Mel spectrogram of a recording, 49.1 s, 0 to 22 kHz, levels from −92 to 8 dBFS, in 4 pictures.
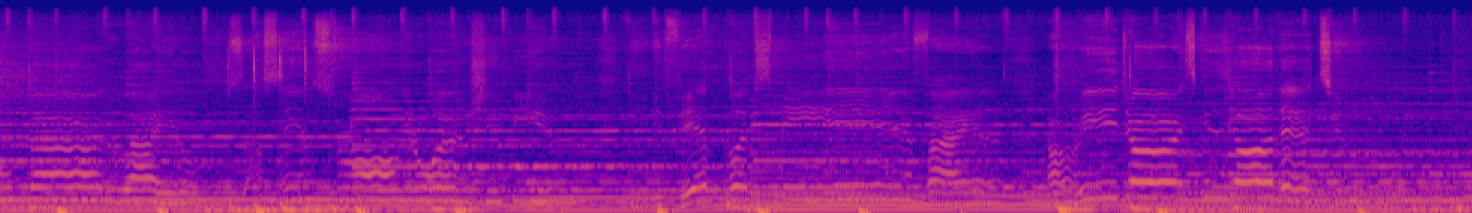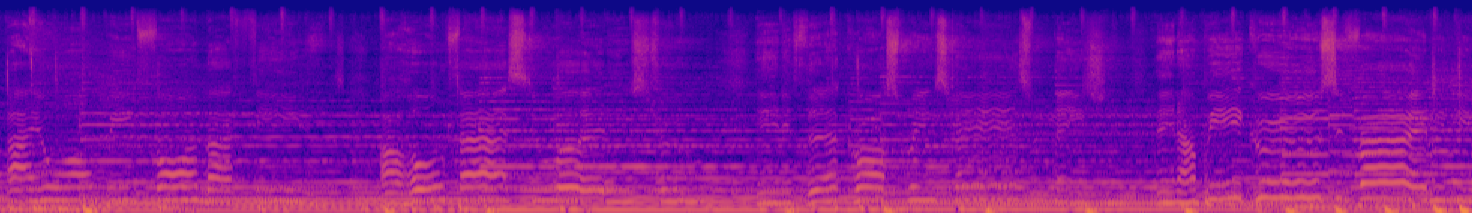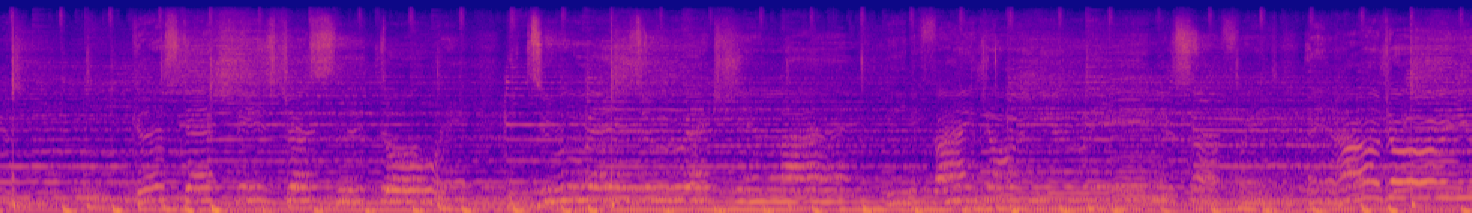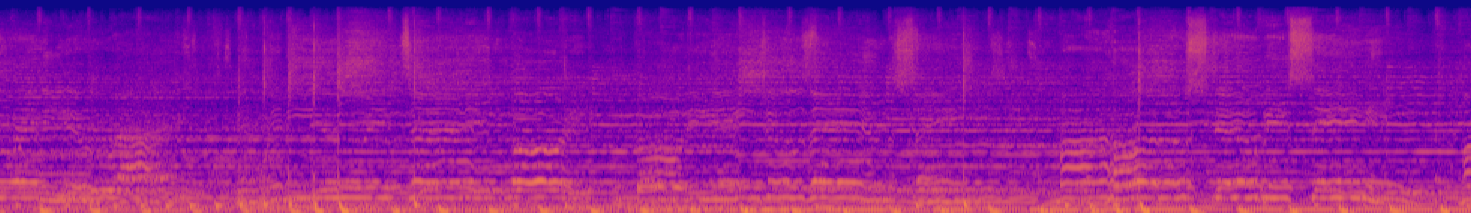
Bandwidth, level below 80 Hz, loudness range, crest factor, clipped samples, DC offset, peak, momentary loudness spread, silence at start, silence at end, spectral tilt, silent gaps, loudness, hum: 19.5 kHz; -36 dBFS; 6 LU; 18 dB; under 0.1%; under 0.1%; -14 dBFS; 8 LU; 0 s; 0 s; -5 dB/octave; none; -33 LUFS; none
